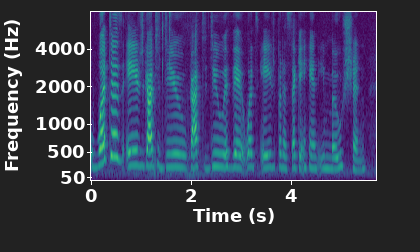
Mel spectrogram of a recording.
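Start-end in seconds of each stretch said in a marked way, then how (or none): none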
